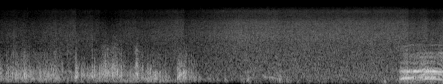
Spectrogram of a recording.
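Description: Wind rushing over the microphone, a steady even noise, with a few faint scattered sounds in the first half that give way to a smoother hiss.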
